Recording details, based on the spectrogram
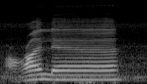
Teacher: اللہ کے لفظ کی لام کو لکھیں ختم اللہ ختم اللہ علی، عین کو حلق کے درمیان والے حصے سے ادا کریں اور لام کو ایک الف کی مقدار میں کھینچ کر پڑھیں کیونکہ لام کے اوپر کھڑی زبر ہے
